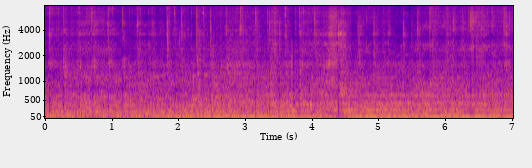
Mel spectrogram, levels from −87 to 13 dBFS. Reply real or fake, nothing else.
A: fake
